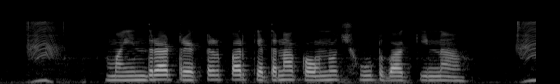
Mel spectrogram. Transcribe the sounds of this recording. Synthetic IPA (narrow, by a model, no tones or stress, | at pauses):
məɦɪ̃nd̪ɾaʈɾeːk̚ʈəɾpɐɾkɪt̪nakɔːnot͡ʃʰuːʈbaːkina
